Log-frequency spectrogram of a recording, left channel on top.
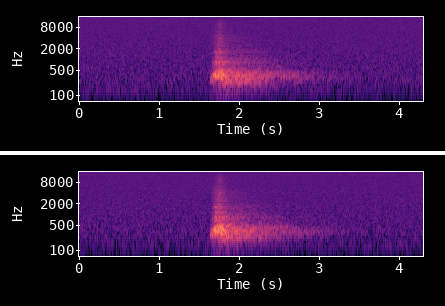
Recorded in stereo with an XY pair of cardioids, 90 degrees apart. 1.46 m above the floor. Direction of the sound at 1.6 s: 35° right.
